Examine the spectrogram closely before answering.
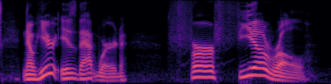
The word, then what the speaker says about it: furfural: Now here is that word, furfural. You got to emphasize the first syllable and then a little bit the last syllable.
